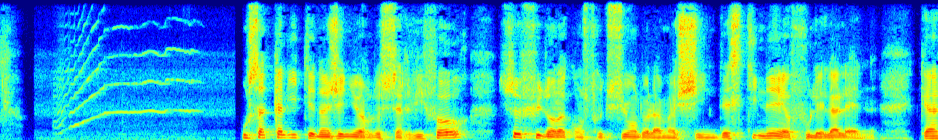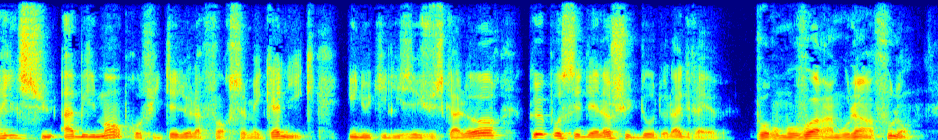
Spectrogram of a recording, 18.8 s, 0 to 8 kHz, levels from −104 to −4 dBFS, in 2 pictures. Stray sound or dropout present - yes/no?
yes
